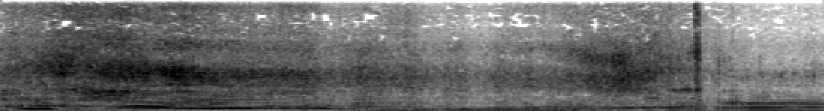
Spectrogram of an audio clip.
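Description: Car engines accelerating hard. The engine note rises, drops about two seconds in as at an upshift, then climbs again. A fresh rising engine note starts near the end.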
